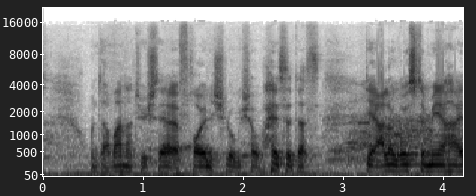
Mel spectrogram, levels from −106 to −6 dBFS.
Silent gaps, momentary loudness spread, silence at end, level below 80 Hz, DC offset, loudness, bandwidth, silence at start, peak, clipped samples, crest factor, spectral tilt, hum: none; 16 LU; 0 s; -30 dBFS; under 0.1%; -14 LUFS; 15.5 kHz; 0 s; -2 dBFS; under 0.1%; 12 dB; -5 dB/octave; none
